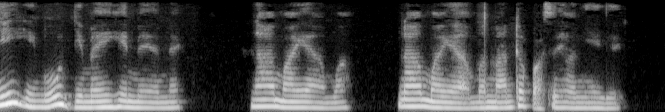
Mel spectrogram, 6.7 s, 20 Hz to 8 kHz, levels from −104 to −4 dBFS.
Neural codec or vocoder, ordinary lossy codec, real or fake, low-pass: codec, 24 kHz, 0.9 kbps, WavTokenizer, medium speech release version 2; AAC, 48 kbps; fake; 7.2 kHz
